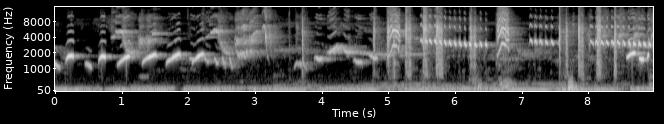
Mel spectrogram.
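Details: White-rumped shama song with fillings imitating speed cililin, canary and lovebird: rising whistled slurs at a steady pace, then rapid sharp repeated chips and bright buzzy trilled phrases, with low hum beneath.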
